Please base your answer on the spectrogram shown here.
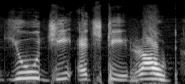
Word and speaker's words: wrought: Route. That W is the silent. Okay. W is the silent. You have to pronounce route.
